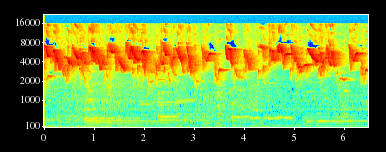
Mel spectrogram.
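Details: Grey singer finch matched against a green singer in a song contest. Steady, high-pitched warbling of repeated falling whistles and buzzy chirps continues throughout, the voices interleaving.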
